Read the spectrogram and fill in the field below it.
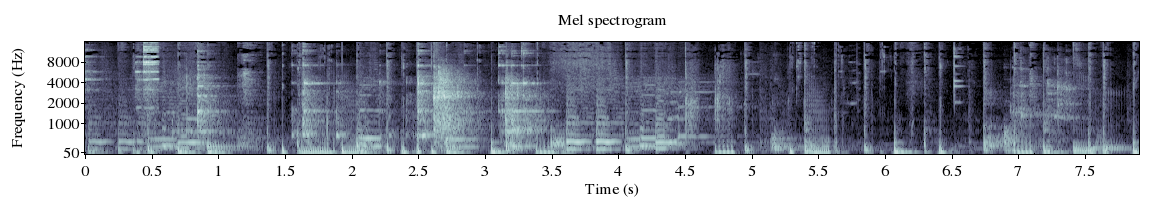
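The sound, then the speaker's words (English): Ice cubes clink and rattle against a glass cup as the cup is filled with ice to cool tea, a dense, continuous jumble of sharp taps, fairly loud, with no talking. “But if you want to drink it right away, then I recommend filling up a cup with ice cubes and then pouring it in, and it will cool off right then.”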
